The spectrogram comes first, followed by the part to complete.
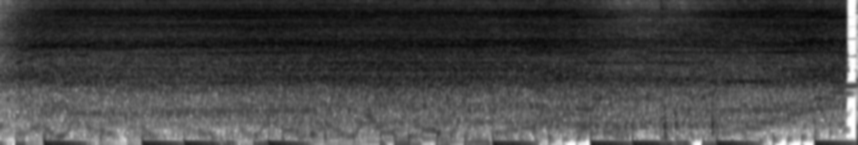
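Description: Cordless handheld vacuum cleaner running steadily, a loud rushing whoosh with a high motor whine.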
